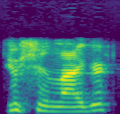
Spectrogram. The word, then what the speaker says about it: Jushin Liger: Now, for last year's Hall of Famers, we got JBL, we got Justin Liger. I believe that's how I pronounce it. – Jushin Thunder Liger. – Jushin Liger.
